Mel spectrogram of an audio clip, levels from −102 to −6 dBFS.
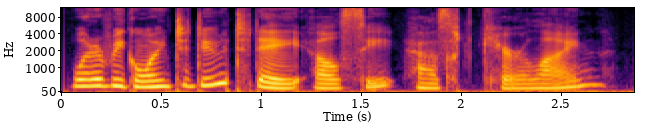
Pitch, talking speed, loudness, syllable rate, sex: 230 Hz, 230 wpm, -17 LUFS, 6.8 syllables/s, female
